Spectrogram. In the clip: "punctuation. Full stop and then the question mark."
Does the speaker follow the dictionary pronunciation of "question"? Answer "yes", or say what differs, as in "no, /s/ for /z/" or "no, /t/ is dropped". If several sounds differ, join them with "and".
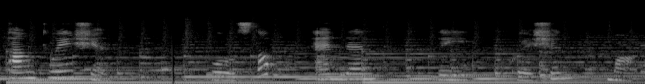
no, /ʃ/ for /tʃ/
